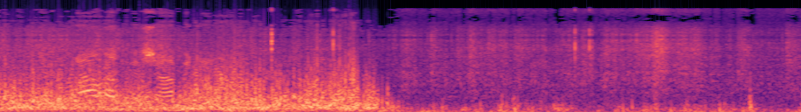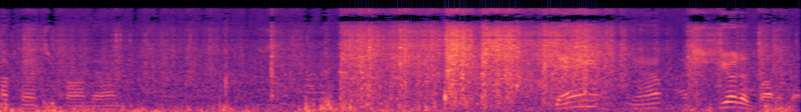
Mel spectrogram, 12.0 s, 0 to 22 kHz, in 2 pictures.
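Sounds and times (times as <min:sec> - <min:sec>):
microphone handling noise: 0:00.0 - 0:12.0
wind buffeting microphone: 0:00.0 - 0:12.0.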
